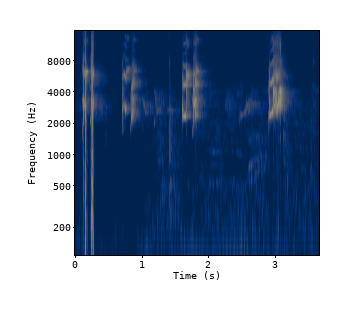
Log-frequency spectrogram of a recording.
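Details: Lovebird lure sound, played to spur other lovebirds into a long ngekek; quick raspy chirps in close pairs and clusters over a faint low hum.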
